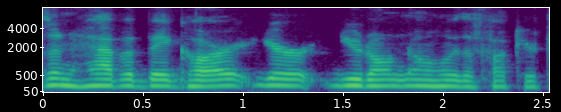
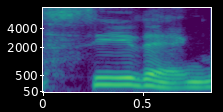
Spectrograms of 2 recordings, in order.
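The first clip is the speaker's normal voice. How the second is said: ordinary delivery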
